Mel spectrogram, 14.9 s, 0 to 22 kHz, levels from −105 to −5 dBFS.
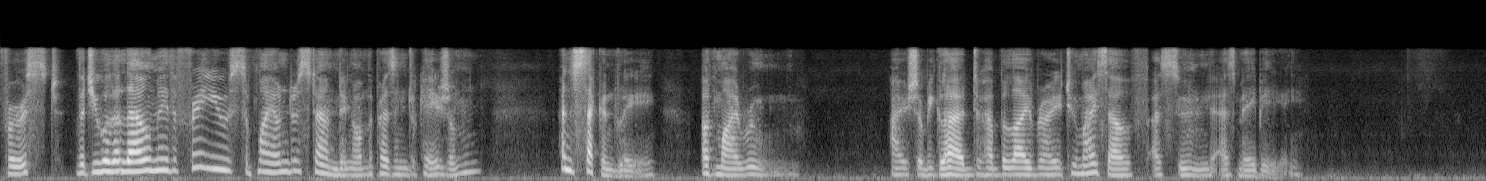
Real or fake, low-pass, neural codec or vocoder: fake; 7.2 kHz; codec, 24 kHz, 0.9 kbps, WavTokenizer, small release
